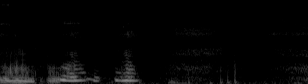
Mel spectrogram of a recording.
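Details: Snoring from a sleeper lying on someone's lap and dreaming: three short, rough, buzzy breaths in under two seconds, then quiet breathing.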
